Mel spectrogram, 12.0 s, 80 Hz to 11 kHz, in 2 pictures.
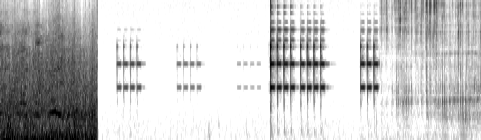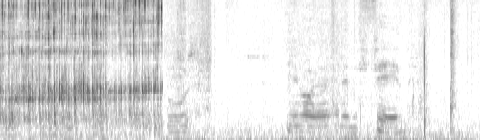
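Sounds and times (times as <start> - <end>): phone alarm beeping: 1.4 - 4.8
water pouring into mug: 4.8 - 8.1.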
